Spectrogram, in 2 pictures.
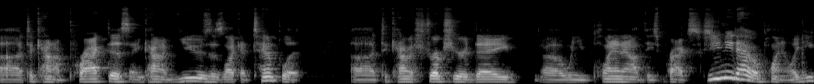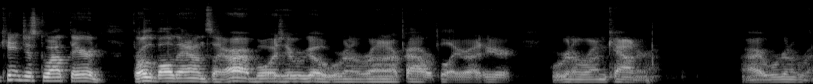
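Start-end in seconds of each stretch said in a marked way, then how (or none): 10.4-16.3 put-on gruff coach voice. Acting out a coach starting practice with a plan: put-on gruff coach voice. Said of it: "I try to do the grueling coach voice".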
